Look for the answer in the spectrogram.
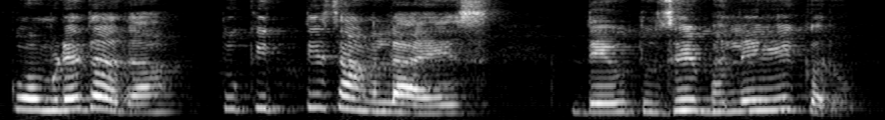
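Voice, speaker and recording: A woman's voice: sits high, measured pace, dark tone, highs cut off. A woman voicing a poor injured little female sparrow in a storybook tale, speaking in a plaintive, pleading way. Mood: grateful.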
